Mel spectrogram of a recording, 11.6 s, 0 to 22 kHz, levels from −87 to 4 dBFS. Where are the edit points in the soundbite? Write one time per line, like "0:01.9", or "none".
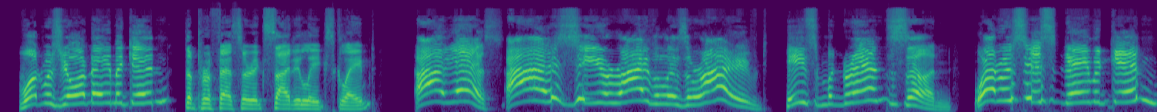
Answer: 0:05.0
0:09.6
